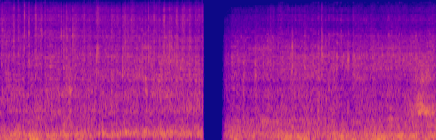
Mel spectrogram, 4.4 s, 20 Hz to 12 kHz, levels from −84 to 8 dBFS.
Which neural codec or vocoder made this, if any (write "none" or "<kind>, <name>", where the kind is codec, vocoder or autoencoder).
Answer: codec, SNAC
